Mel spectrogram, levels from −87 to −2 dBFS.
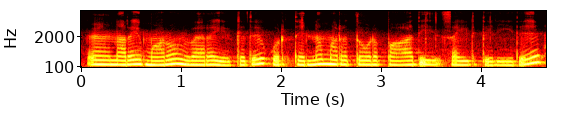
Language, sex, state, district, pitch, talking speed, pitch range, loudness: Tamil, female, Tamil Nadu, Kanyakumari, 215 Hz, 130 wpm, 205-230 Hz, -13 LUFS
